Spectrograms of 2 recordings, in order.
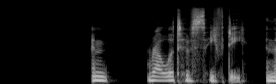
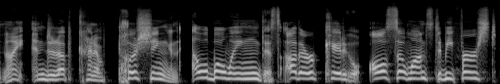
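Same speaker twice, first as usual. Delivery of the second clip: put-on higher, eager little-boy telling; imitating her son; 7 semitones higher than usual. Mother voicing her son's recess confession, higher and eager. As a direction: tumble it out like an excited six-year-old. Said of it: "Then he added this kicker".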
